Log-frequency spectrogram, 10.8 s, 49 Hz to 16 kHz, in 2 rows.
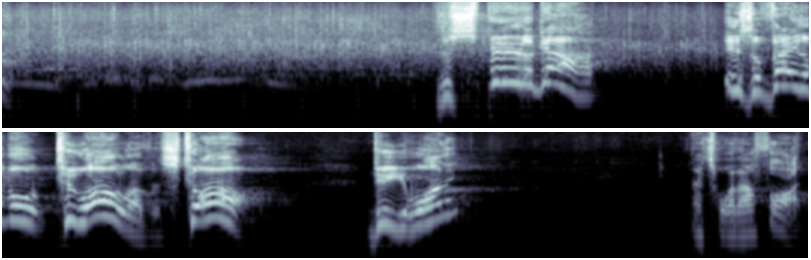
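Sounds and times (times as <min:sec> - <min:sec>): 
large audience clapping in praise: 0:00.0 - 0:05.4
speech: 0:02.9 - 0:04.1, 0:04.8 - 0:07.1, 0:07.8 - 0:08.5, 0:10.0 - 0:10.7.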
